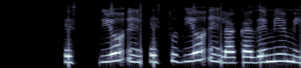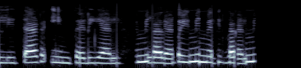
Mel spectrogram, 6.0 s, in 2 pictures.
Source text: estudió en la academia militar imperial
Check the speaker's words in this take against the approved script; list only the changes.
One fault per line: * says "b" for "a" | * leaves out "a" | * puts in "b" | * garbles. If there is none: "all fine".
* puts in "estudió en"
* garbles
